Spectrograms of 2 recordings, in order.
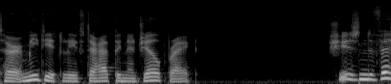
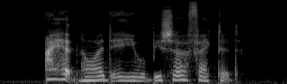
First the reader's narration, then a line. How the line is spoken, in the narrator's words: he says in a strained voice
